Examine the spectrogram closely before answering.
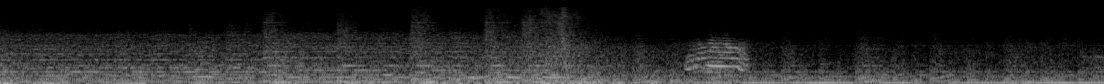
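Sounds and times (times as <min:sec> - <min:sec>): cat-like meow: 0:06.8 - 0:07.6.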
